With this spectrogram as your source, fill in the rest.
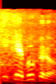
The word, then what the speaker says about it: Ikebukuro: Because I totally pronounced it wrong. Ikebukuro.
